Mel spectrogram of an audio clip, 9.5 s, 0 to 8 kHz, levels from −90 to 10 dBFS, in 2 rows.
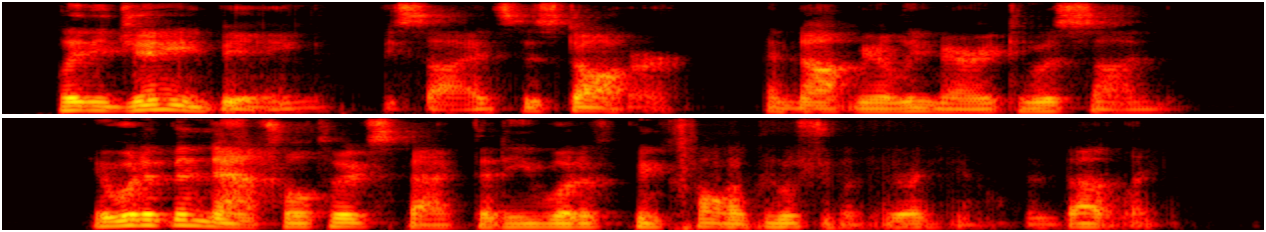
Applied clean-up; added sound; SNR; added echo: neural mask model DeepFilterNet 3.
